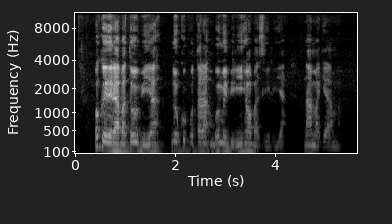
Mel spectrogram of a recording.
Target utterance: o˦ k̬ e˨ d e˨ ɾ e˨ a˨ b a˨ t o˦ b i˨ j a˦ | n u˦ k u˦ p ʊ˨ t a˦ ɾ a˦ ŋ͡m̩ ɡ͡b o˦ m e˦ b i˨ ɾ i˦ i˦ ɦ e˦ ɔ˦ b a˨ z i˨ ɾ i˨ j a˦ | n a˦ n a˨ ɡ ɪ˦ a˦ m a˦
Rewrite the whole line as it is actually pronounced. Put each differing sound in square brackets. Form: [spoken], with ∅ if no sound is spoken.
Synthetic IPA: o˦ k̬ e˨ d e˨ ɾ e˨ a˨ b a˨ t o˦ b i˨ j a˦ | n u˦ k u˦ p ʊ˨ t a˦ ɾ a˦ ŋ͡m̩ ɡ͡b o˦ m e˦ b i˨ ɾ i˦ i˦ ɦ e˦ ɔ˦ b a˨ z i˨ ɾ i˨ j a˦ | n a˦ [m] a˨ ɡ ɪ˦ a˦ m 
